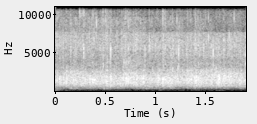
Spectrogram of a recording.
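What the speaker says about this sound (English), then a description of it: "it deserves a big round of applause to all the acharyas" Audience at a talk on dharmic education applauding for the acharyas, a continuous even wash of many hands clapping with no voices over it.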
